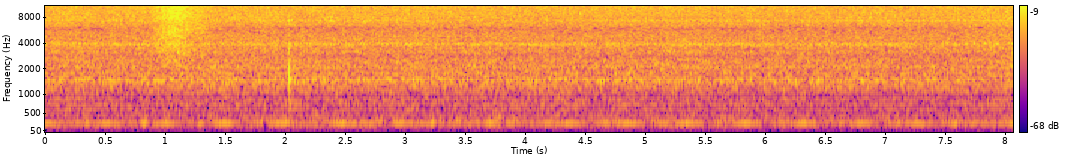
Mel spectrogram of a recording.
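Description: Quiet room tone: a steady low hum over faint hiss, with a faint tick about a second in.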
